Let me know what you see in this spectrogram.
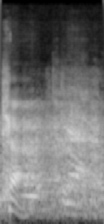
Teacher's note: bukan qa tapi ka, angin keluar.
